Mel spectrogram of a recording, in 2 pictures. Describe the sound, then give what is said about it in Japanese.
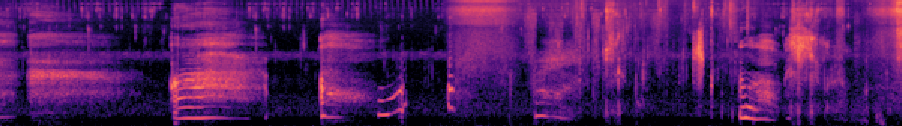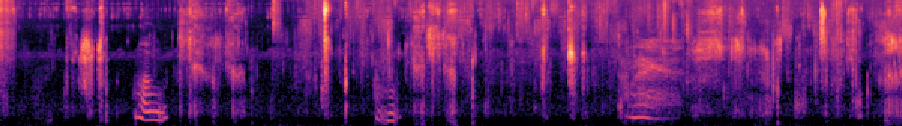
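Wet licking and mouth sounds in a close, intimate setting: many irregular soft smacks and clicks with breathy, whisper-like noise between them, quiet and continuing throughout. “舐めてもいいですか？”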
